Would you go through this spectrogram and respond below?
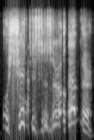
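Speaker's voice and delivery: high, startled voice, caught off guard; a jump up in pitch, shocked; sudden realization. Retold or imitated. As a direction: panic as it dawns who it is. Sudden realization mid-quote.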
